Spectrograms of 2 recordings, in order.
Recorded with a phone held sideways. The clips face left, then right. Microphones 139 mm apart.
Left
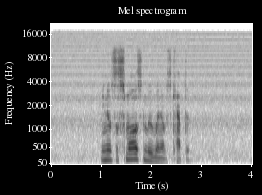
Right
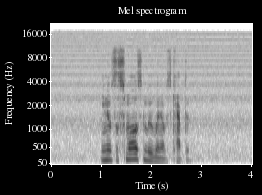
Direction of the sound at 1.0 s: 10° left (ahead or behind).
